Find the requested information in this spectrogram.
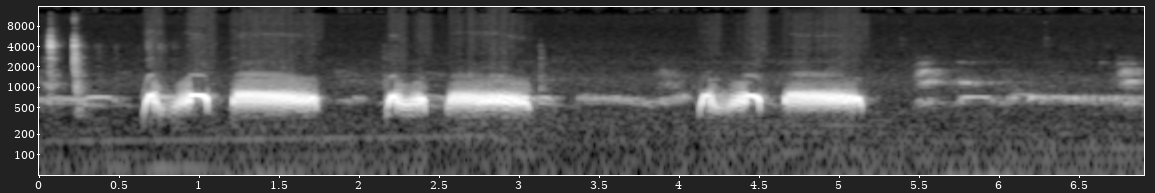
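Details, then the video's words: Decoy spotted dove repeating its provoking thúc gù call: warbled paired notes run into a long, even, husky coo, three phrases in a row with gentle low cooing between them. "tiếng chim cu gáy kích bổi"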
